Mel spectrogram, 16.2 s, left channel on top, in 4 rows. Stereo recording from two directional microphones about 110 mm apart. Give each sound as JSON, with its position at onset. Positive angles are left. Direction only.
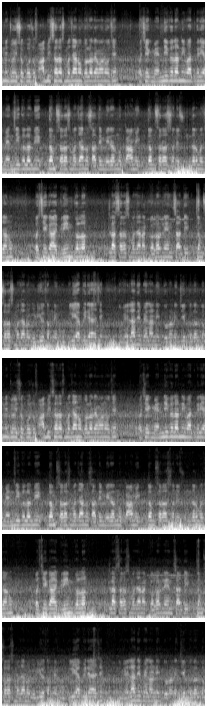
{"t": 0.0, "sound": "speech", "side_deg": 25}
